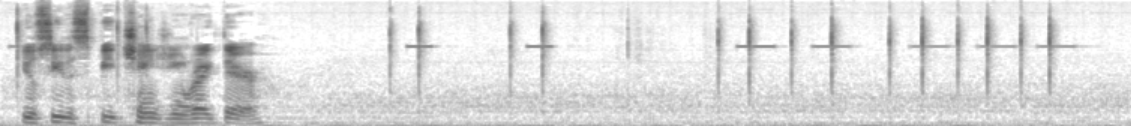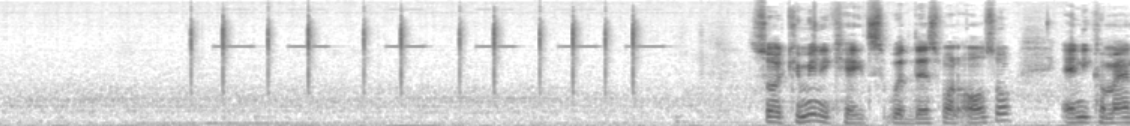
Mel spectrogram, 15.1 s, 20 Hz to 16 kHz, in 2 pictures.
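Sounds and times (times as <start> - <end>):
low steady hum: 0.0 - 15.0
remote button clicks: 2.6 - 3.8, 4.8 - 7.2, 8.8 - 12.0
short high beeps: 4.8 - 7.3, 8.9 - 12.1.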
